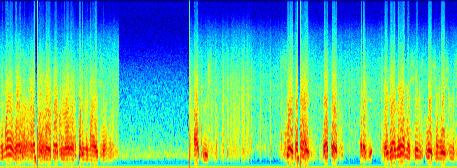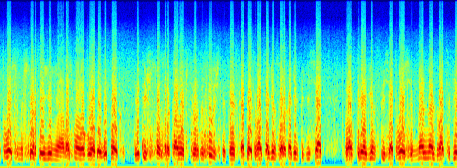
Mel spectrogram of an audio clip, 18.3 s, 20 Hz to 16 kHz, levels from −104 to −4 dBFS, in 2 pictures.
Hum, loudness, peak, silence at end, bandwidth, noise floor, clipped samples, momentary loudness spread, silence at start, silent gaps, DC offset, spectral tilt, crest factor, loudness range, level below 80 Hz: none; -15 LUFS; -6 dBFS; 0 s; 10.5 kHz; -45 dBFS; under 0.1%; 9 LU; 0 s; none; 1%; -6.5 dB/octave; 10 dB; 6 LU; -50 dBFS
